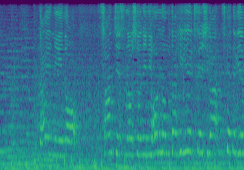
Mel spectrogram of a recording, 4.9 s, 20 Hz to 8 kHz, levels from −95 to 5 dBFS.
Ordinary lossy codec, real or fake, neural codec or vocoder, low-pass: none; real; none; 7.2 kHz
